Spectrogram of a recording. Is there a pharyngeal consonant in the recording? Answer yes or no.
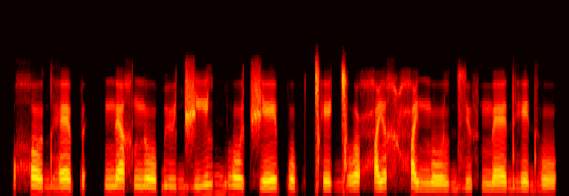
yes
